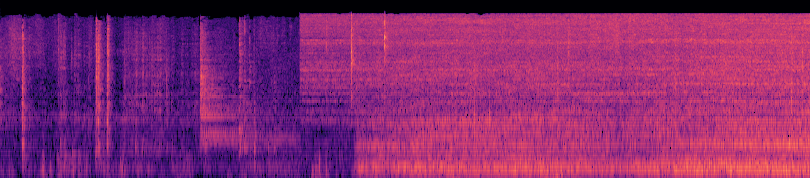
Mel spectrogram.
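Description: A few light clicks and knocks, then about three and a half seconds in a gas ring burner under a large pot catches and burns with a loud, steady rush.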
